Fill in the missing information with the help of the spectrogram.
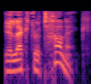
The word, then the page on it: electrotonic: British English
